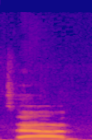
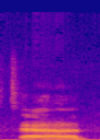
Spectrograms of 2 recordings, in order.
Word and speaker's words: Thad: Axel scoring, going to 12 down, tightening up with Thad. Excuse me. Got to pronounce the H in there. He's a big man. You can't say he's Tad anything.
